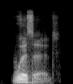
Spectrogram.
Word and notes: wizard: British English

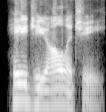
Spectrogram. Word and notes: hagiology: American English

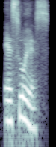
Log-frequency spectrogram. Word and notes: SOS: Indian

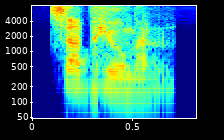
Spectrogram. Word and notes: subhuman: Indian

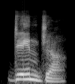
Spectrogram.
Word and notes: danger: Indian

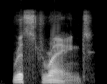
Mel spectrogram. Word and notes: restraint: British English

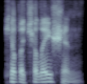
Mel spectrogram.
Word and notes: Capitulation: American English

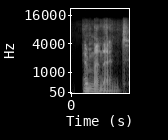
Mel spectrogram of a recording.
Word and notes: imminent: American English

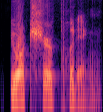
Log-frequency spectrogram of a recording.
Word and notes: Yorkshire pudding: American English

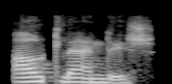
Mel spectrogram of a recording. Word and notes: outlandish: Indian

